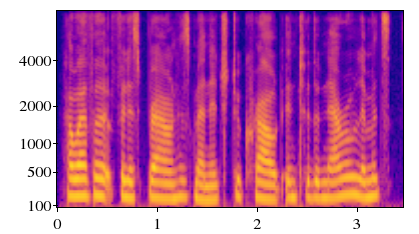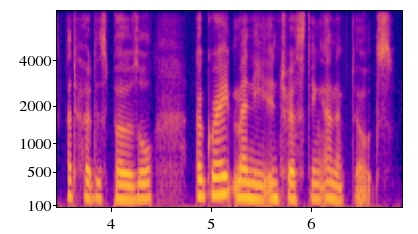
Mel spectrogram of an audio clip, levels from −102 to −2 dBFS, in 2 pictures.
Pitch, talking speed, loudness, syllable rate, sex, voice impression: 185 Hz, 165 wpm, -20 LUFS, 6.1 syllables/s, female, feminine, adult-like, relaxed, slightly weak, slightly dark, soft, muffled, fluent, raspy, calm, slightly reassuring, elegant, slightly kind, modest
